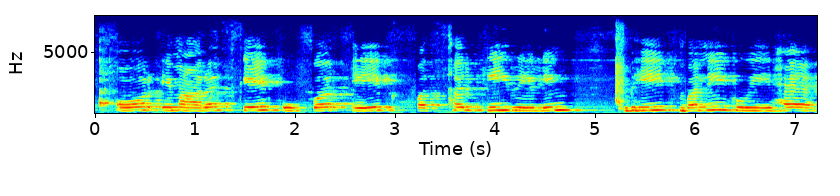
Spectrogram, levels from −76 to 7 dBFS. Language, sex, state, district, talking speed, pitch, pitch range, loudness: Hindi, female, Rajasthan, Jaipur, 100 wpm, 255 Hz, 245-270 Hz, -11 LUFS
